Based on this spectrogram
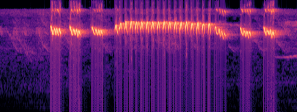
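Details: Sunbird song recorded as a training model for caged birds: very high thin notes in short bursts, then a fast, even, buzzy trill lasting about a second, followed by more short high notes.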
